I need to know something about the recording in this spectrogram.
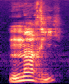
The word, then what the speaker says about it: Marie: Que Marie. Ah, dans Marie. On n'entend pas le E à la fin. C'est une lettre muette, il fallait l'entourer.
